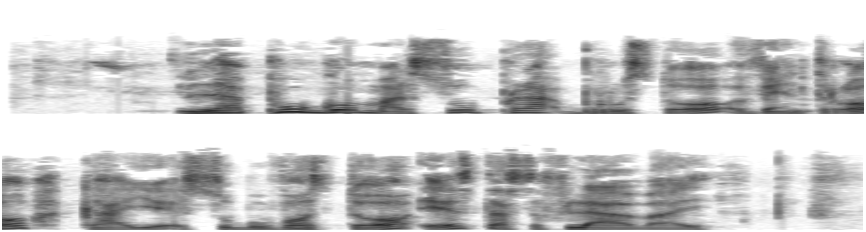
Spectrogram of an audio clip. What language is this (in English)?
Esperanto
